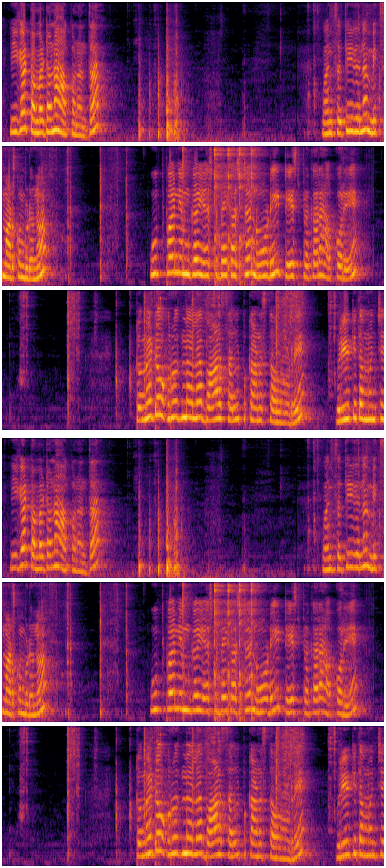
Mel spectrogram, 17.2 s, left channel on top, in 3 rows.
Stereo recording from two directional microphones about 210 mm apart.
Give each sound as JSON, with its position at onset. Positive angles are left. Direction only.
{"t": 0.1, "sound": "speech", "side_deg": 50}
{"t": 4.8, "sound": "a woman's voice", "side_deg": 40}
{"t": 7.9, "sound": "a woman's voice", "side_deg": 40}
{"t": 13.4, "sound": "a woman's voice", "side_deg": 30}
